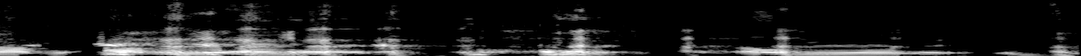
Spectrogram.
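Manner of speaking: laughing, giggling, high-pitched voice.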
